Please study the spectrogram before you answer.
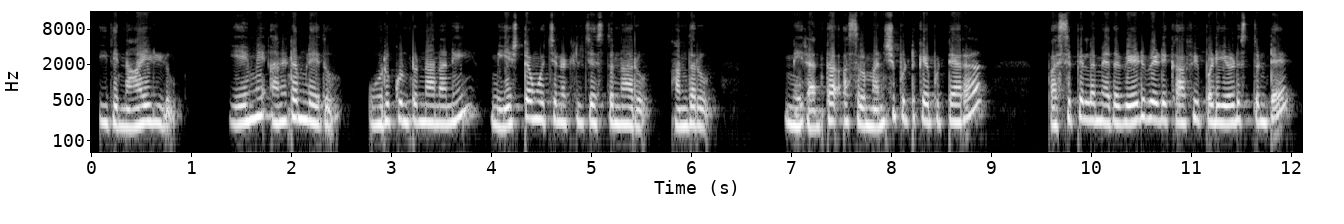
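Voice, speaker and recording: A woman's voice: mid-range voice, mellow, close to an everyday voice. A woman voicing a long-suffering young wife who now talks back in a stern, cutting way. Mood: defiant. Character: put-upon young wife finally defiant.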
